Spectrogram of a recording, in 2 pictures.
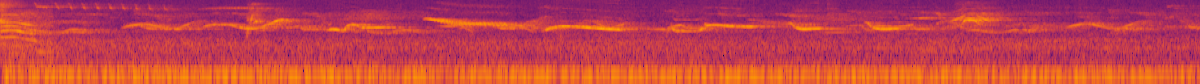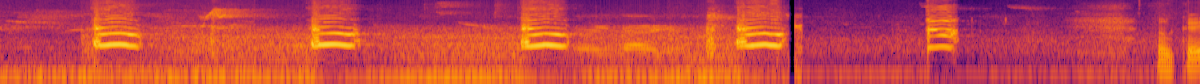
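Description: Quick, high chirping calls, then a keeper's call to the crocodiles: four loud honking shouts about a second apart.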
